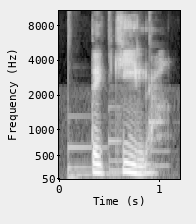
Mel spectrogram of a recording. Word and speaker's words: tequila: pelota q queso tequila sólo se utiliza cuando existe el dígrafo con y más acompañado de una e iu y el sonido será sin embargo no vamos a pronunciar la uv es decir sonará tal cual queso tequila r ratón rojo en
